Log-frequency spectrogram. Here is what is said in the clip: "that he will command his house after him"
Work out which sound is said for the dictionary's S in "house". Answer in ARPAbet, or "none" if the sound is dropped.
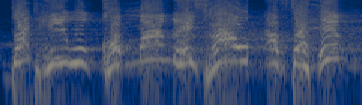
none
